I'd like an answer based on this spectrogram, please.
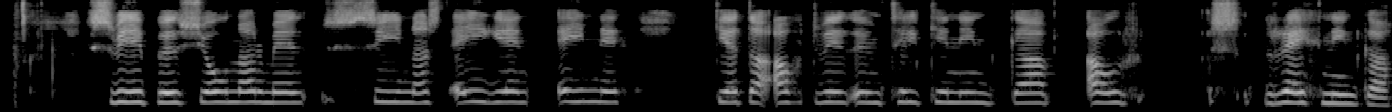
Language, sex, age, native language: Icelandic, male, 12, Icelandic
